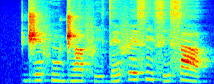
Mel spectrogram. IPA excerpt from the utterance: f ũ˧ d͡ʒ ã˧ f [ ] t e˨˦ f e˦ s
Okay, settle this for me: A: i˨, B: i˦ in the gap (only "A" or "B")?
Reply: A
